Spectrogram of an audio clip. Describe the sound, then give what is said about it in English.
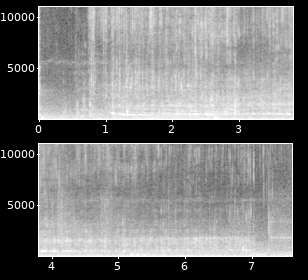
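Good clean water pours steadily into a container for several seconds, a continuous splashing trickle with a faint tonal ring running through it, and no one speaks. “And so here, I just have some good clean water.”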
